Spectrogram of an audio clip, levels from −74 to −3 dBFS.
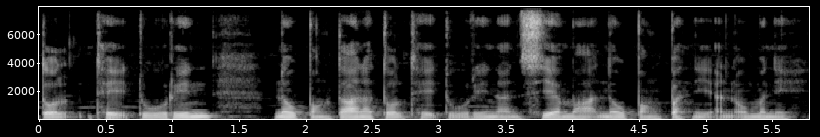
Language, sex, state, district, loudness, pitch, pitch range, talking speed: Mizo, male, Mizoram, Aizawl, -22 LUFS, 110 Hz, 105-115 Hz, 175 wpm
